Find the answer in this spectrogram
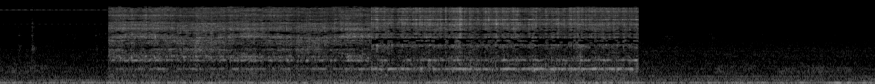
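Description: Steel kitchen knife blade ground on a wet, motor-driven grinding wheel: a loud, steady hissing scrape that starts suddenly about a second in and cuts off sharply about five seconds later, over a low hum.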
